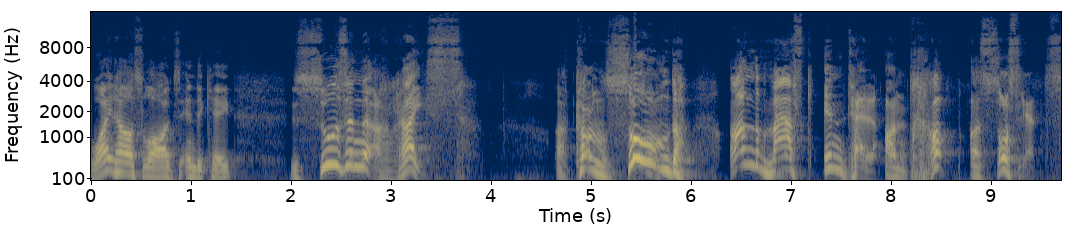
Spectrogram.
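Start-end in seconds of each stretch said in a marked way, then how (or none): 2.0-9.7 very bad fake German accent, loud and slow. Reading a news headline aloud: very bad German accent. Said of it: "it's my very bad German accent there".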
